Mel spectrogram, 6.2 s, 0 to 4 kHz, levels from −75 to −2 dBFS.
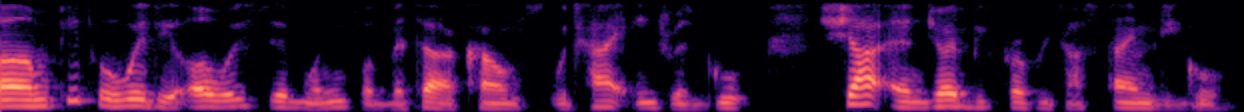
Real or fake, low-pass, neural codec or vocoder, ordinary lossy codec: fake; 3.6 kHz; codec, 16 kHz, 4 kbps, X-Codec, WavLM features, trained on Multilingual LibriSpeech; none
